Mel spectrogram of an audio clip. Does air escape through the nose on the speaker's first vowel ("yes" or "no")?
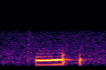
no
